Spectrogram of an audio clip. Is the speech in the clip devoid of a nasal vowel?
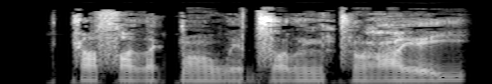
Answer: no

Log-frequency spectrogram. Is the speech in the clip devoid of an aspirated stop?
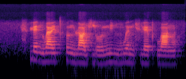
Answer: no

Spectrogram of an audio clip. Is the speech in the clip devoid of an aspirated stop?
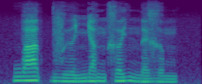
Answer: yes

